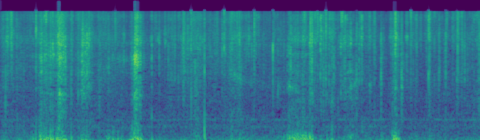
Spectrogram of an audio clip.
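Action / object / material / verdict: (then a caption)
scrape / bar of soap / soap / none. A small green-handled blade scores and scrapes a solid, palm-size, rectangular green-and-white striped bar of soap held in the hand, and cubes crumble off. Dense crackling and crinkling scrapes come in bursts, with soft low thumps under brighter, crisp crumbling.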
